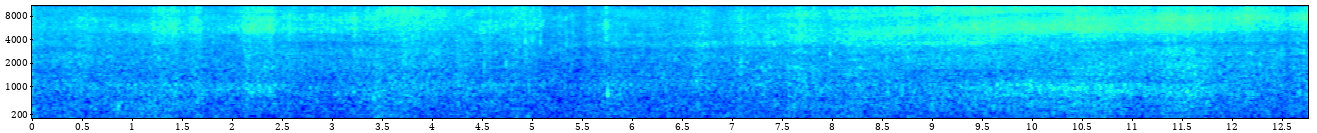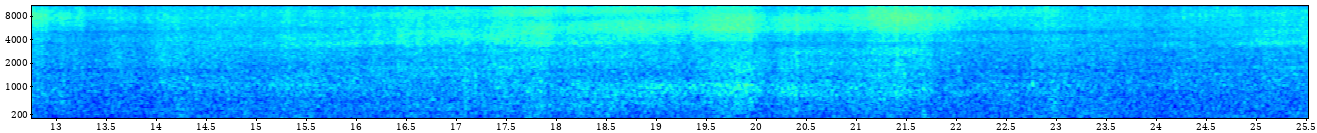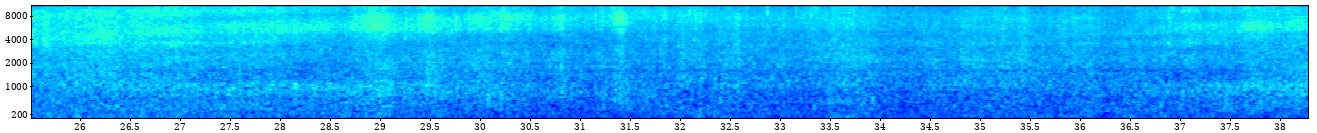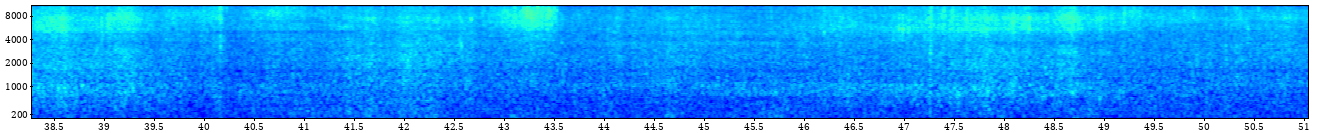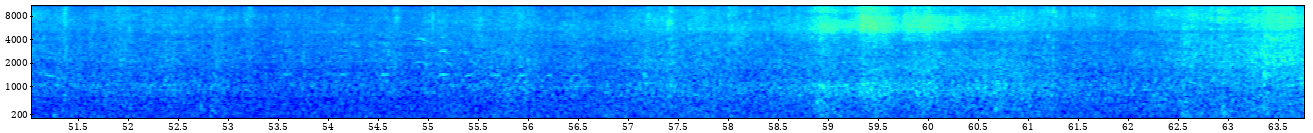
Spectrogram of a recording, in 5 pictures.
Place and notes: East Lighthouse, Battery Parade, Whitby, UK - east pier falling tide
east pier falling tide ... dpa 4060s clipped to bag to zoom h5 ...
